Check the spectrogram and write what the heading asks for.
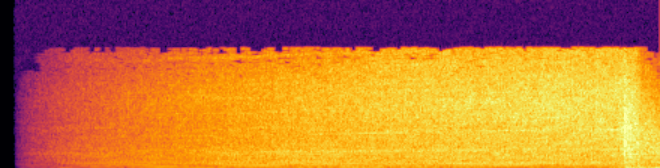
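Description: A trailer's opening sound-design swell: a rushing noise over a low held chord, fading in from silence and growing steadily louder throughout.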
